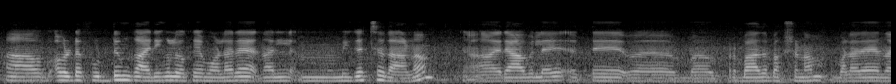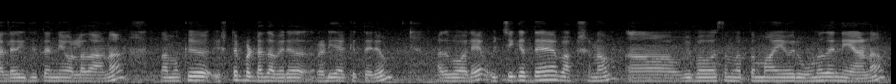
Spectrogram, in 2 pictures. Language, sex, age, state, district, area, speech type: Malayalam, female, 30-45, Kerala, Alappuzha, rural, spontaneous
